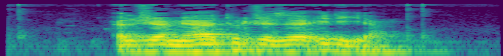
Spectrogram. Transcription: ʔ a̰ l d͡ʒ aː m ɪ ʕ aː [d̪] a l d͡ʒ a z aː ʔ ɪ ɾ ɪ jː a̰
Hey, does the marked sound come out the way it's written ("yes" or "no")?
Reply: no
